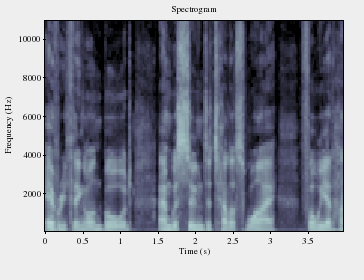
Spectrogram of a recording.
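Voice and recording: The clip is reading aloud in a natural voice. Its pitch variation is ordinary.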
